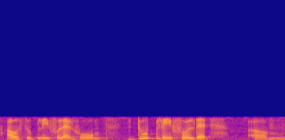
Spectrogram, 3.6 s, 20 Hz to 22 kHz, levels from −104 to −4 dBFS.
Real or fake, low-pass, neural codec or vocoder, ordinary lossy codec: fake; 3.6 kHz; vocoder, 44.1 kHz, 128 mel bands every 256 samples, BigVGAN v2; none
